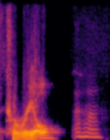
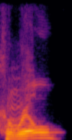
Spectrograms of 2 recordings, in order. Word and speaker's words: Kirill: To me, he says Kirill, not Kirill.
